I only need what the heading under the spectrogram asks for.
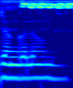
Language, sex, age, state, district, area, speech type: Hindi, male, 30-45, Uttar Pradesh, Mau, rural, spontaneous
